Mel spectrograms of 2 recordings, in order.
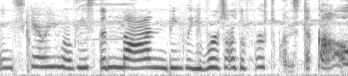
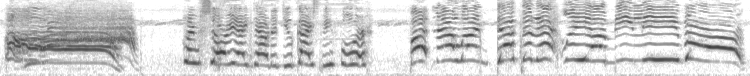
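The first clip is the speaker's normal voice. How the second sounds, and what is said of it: Yelling. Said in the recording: “Why are you yelling?”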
